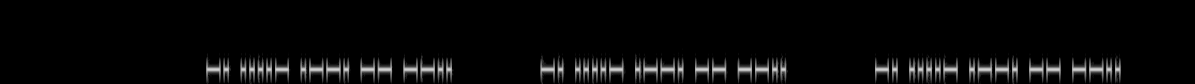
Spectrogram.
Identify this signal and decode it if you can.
Morse code, heard as a keyed tone, about 28 wpm, 700 Hz. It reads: N4PMZ N4PMZ N4PMZ
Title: USA Call Signs - 5 Characters - Repeated 3x - 28wpm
